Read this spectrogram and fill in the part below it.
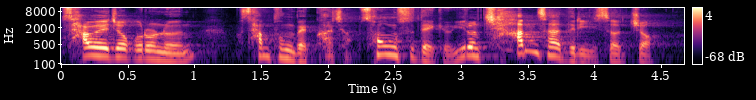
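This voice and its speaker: A man talks rather slowly, his pitch leaping over a very wide range. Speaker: pastor. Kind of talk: sermon. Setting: church.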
